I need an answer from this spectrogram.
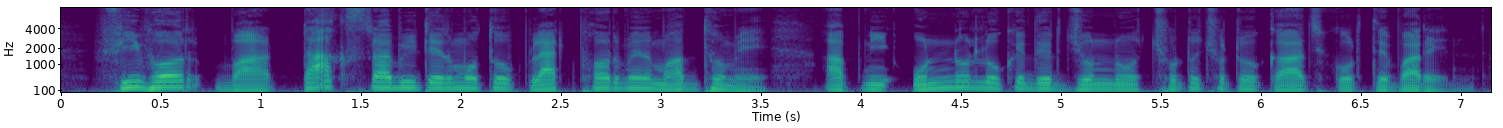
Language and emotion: Bengali, neutral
